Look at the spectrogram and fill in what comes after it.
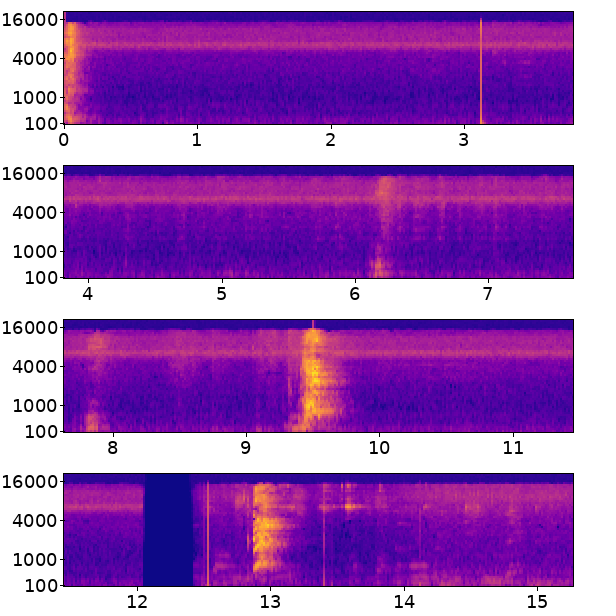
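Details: Puppies barking: a handful of short, sharp barks spaced irregularly a second or more apart, growing louder toward the middle, over a quiet background with a faint steady high-pitched tone for most of the stretch.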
